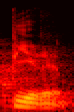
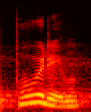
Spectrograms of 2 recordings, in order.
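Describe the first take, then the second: First: The first vowel sounds like 'ee'. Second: The first vowel sounds like 'oo'. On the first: This is how her family said it. "у нас мы говорили Пирим" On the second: This is the standard form her family did not use. "не Пурим"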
